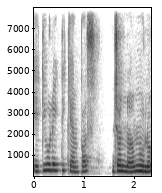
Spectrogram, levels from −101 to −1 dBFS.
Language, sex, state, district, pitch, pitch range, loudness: Bengali, female, West Bengal, Jalpaiguri, 245 Hz, 235-280 Hz, -24 LUFS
